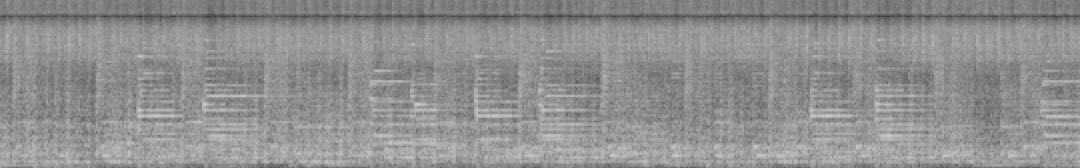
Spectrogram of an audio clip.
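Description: A percussion ensemble playing: drums and hand percussion under mallet keyboard instruments that repeat a short pitched figure about every second and a quarter.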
